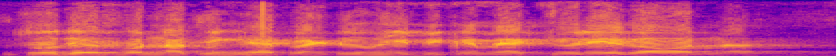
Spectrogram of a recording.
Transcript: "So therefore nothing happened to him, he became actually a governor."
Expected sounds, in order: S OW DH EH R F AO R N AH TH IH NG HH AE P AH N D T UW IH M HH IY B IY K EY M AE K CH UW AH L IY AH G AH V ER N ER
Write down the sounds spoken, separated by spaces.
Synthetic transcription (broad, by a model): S OW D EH R F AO R N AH T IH NG HH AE P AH N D T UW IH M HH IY B IY K EY M AE K CH UW AH L IY AH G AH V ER N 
